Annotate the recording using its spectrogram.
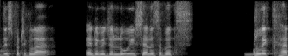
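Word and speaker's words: Glück: um you have this particular individual louis elizabeth glick her name is the last name g l u c k is pronounced glitch and not gluck or glue she is blick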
